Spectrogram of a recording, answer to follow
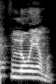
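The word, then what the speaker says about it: phloem: और दूसरा है फ्लोएम। फ्लोएम एफ पी पी आएगा। फ्लोएम में एफ मत लगा देना। पी एच एल ओ ई एम। ये है फ्लोएम।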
